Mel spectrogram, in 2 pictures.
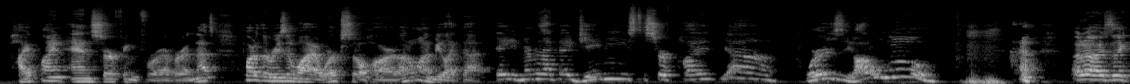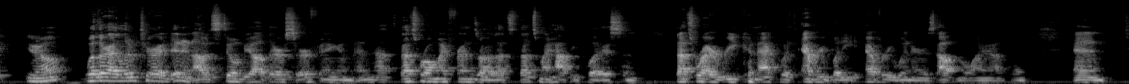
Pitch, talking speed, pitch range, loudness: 125 Hz, 230 wpm, 110-180 Hz, -28 LUFS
